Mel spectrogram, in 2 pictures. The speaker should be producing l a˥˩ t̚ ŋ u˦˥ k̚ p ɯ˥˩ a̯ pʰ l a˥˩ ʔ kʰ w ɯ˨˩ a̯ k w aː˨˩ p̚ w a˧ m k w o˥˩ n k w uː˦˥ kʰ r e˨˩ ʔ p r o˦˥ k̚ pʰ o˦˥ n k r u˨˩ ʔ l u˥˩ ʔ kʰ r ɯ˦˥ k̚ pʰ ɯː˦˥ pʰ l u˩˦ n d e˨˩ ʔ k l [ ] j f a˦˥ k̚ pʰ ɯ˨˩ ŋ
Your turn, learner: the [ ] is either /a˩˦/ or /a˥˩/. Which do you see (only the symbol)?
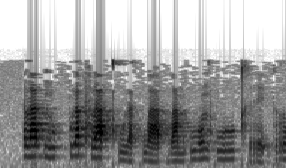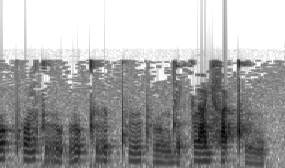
a˥˩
